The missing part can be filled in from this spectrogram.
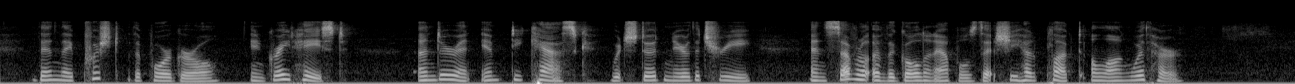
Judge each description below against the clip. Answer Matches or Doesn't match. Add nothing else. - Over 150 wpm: Doesn't match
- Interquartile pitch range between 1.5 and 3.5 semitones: Matches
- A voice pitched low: Doesn't match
